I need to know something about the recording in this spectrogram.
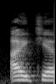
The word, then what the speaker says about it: IKEA: आइकिया बोलने इकिया बोलने वो डिपेंड करता है, क्योंकि स्वीडिश वर्ड है तो सही प्रोनाउंसिएशन तो हम उन लोगों की तरह नहीं कर सकते हैं, मगर हम लोग जो है उसको आइकिया ही बोलते हैं।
